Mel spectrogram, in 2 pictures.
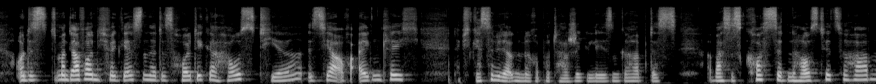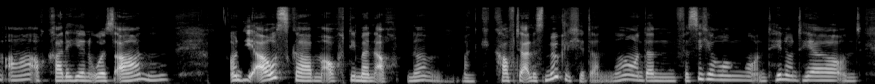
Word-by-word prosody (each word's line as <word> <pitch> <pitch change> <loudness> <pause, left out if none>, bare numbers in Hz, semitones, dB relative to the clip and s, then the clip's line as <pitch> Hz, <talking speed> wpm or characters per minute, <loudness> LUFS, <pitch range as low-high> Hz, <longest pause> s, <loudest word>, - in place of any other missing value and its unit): Und 200 +1 0
das 200 0 +2
man 215 0 +2
darf 215 +2 +5
auch 235 - +7
nicht 215 - -3
vergessen, 200 +1 -1
ne, 200 - -1
das 195 -1 -5
heutige 200 -1 -1
Haustier 210 0 -2
ist 175 +1 -2
ja 195 - +3
auch - - -6
eigentlich 215 +5 -1 0.3
habe - - -26
ich - - -6
gestern 175 +6 -1
wieder 165 -5 +1
irgendwo 155 +1 -3
'ne - - -13
Reportage 155 0 -7
gelesen 150 +1 -6
gehabt, 160 0 -8
dass 155 - -2 0.3
was 175 0 -1
es 175 - +2
kostet, 220 -4 +1
'n 175 -1 -1
Haustier 180 +6 +1
zu 220 -2 -6
haben, 215 +1 -1
A, 210 +5 -2
auch 180 - -5
grade 175 0 +2
hier 185 0 +2
in 175 - -1
den 170 - -4
USA, 175 +3 +5
ne? 215 -1 -5 0.6
Und 200 0 +3
die - - +3
Ausgaben 180 - +6
auch, 165 - +1
die 195 - -3
man 160 -1 +3
auch, - - +1
ne 175 0 -5 0.2
man 150 -1 -8
k - - -25
kauft 170 0 0
ja - - +5
alles 165 +1 +1
Mögliche 210 - -1
dann, - - -10
ne? 170 - -6
Und 205 -5 -1
dann 165 -1 -2
Versicherungen 200 +2 -1
und 165 -2 -8
hin 225 +2 0
und 195 -2 -5
her 185 -1 +1
und, 160 +1 -9
185 Hz, 220 wpm, -21 LUFS, 170-210 Hz, 0.6 s, auch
